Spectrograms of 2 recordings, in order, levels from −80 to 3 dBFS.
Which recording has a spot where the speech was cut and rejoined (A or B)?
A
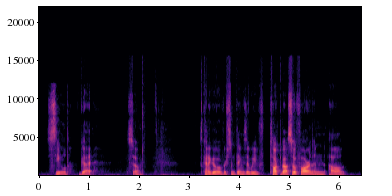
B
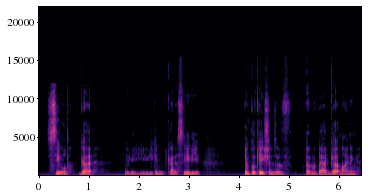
A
